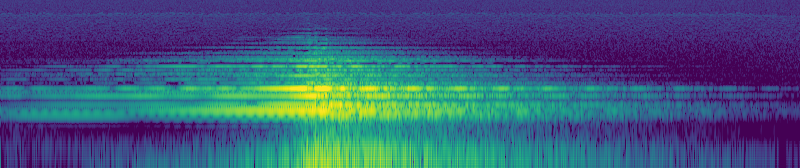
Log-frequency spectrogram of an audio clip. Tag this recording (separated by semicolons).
Effects; Processed; Sound-Effect; Chords; Reverb; Atmosphere; Sound-Effects; Ambient; Piano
